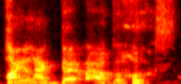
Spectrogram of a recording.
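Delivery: loud, high put-on cartoon voice; cartoon character shout. Fan quoting a favorite cartoon moment, loud high imitation.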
